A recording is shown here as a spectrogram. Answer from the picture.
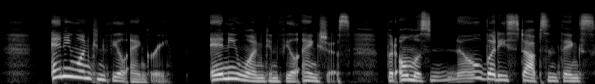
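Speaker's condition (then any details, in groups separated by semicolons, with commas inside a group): No condition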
